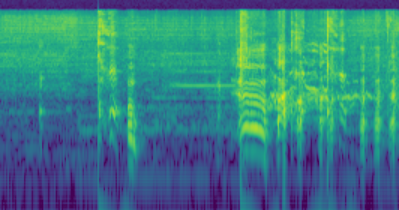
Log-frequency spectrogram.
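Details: Baby sneezing into his blueberry, pear and oat food: two quick, small sneezes, then laughter, chatter and kitchen clatter; recorded with a Flip Video camcorder.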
